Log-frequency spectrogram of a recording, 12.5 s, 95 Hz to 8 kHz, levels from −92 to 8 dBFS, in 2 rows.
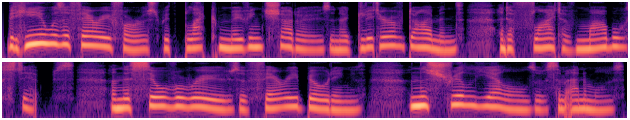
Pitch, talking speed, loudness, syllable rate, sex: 215 Hz, 170 wpm, -19 LUFS, 4.3 syllables/s, female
